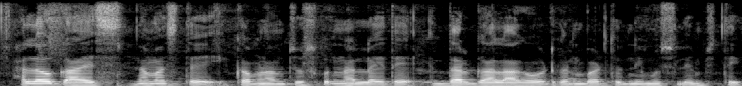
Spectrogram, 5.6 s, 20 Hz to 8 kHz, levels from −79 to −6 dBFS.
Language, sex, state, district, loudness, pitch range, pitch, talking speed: Telugu, male, Andhra Pradesh, Annamaya, -18 LUFS, 125-135 Hz, 130 Hz, 130 wpm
